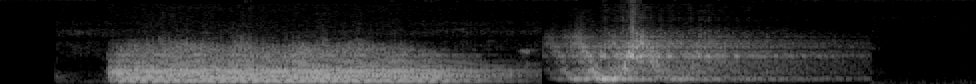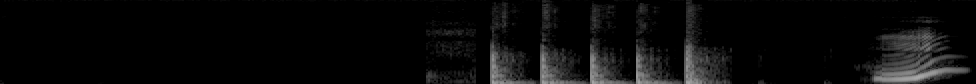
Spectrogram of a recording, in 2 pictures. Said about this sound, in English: I wonder who's knocking at this time of night. Hold on. I'm coming.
